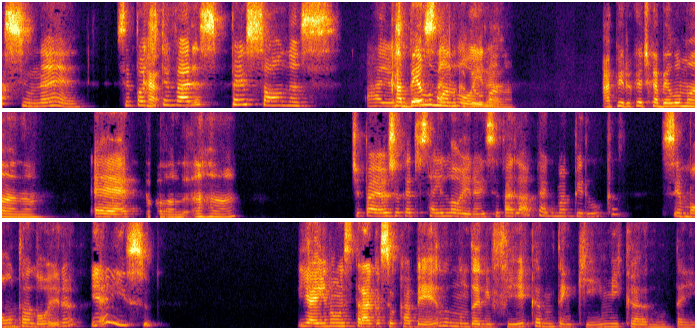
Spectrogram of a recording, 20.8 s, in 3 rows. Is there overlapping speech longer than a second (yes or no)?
yes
